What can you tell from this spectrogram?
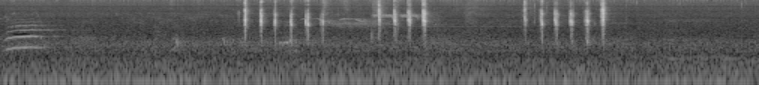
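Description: A deer browsing close by: clusters of sharp clicks and snaps from shrubs and twigs as it feeds, in four short runs over a few seconds.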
